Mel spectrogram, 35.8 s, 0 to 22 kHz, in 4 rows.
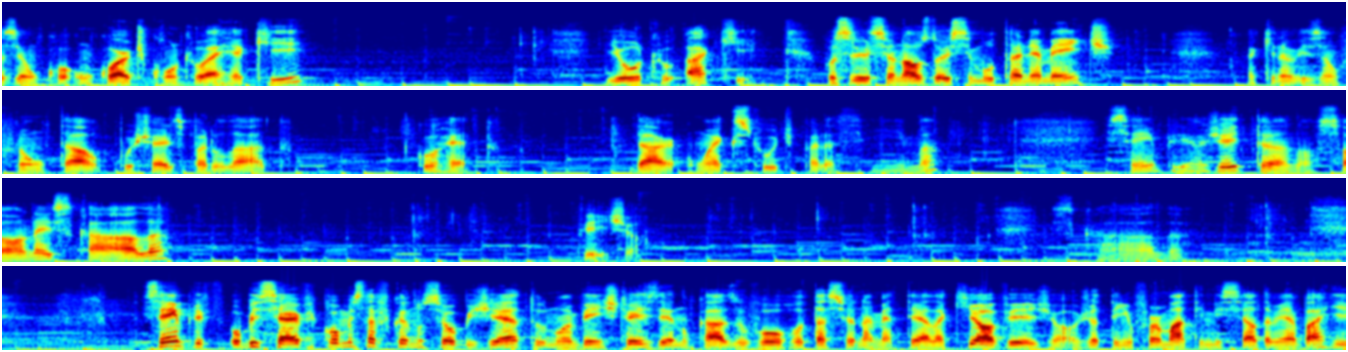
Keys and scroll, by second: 3.4 a, 3.9 ctrl+r, 4.8 a, 8.0 g, 10.1 z, 10.3 g, 11.5 a, 13.9 e, 15.4 z, 15.7 s, 17.2 a, 17.5 b, 19.1 g, 21.0 a, 21.2 b, 21.9 g, 23.0 r, 24.0 g, 24.6 s, 25.5 g, 29.0-31.0 typing, 31.9 Tab, 35.0 Tab, 35.7 a.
